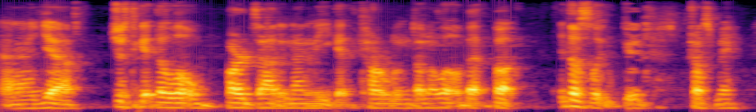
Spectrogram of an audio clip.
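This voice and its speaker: A Scottish music vlogger, young and with a Scottish accent, rambles keenly through a casual album review for the camera. His mid-range voice is brisk and flat in delivery, with vocal fry, over dull audio.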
